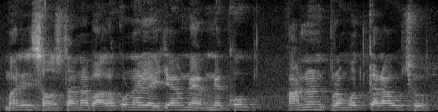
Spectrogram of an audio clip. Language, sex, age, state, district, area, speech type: Gujarati, male, 60+, Gujarat, Valsad, urban, spontaneous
